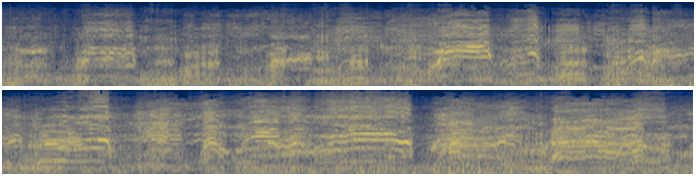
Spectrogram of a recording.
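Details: Several pigs and piglets grunt and squeal in overlapping, high, wavering bursts.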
